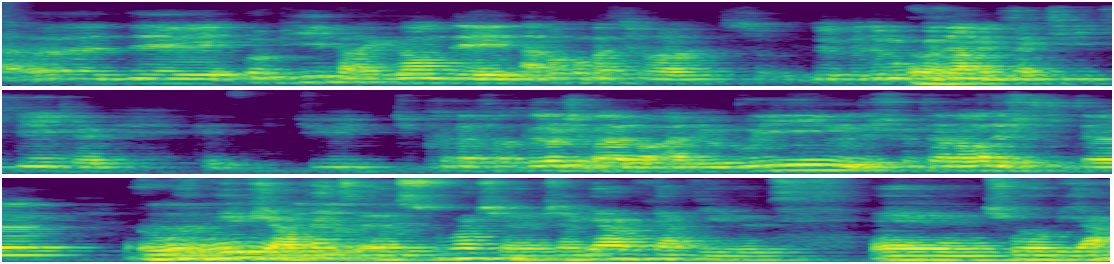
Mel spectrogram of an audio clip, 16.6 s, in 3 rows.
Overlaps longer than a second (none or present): present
